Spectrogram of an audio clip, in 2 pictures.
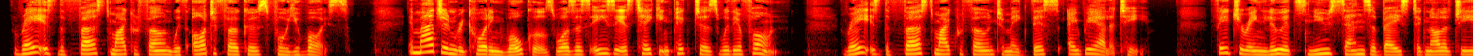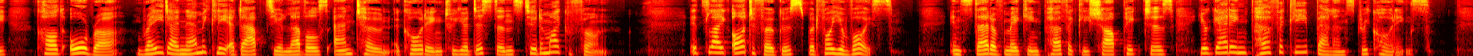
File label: fem vo mix; mix 18lufs; lewitt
